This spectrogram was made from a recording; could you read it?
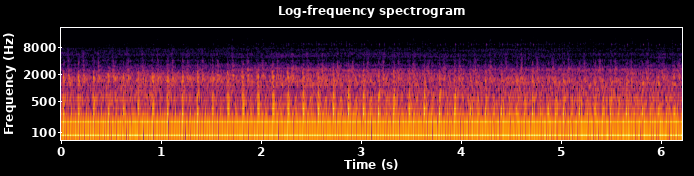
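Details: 2002 BMW 330i E46 M54: smooth idle with a light, fast, uneven knock about three per second, began as ticking then grew louder; seems from rear between transmission and engine, cause unknown, owner plans to drop oil pan.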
